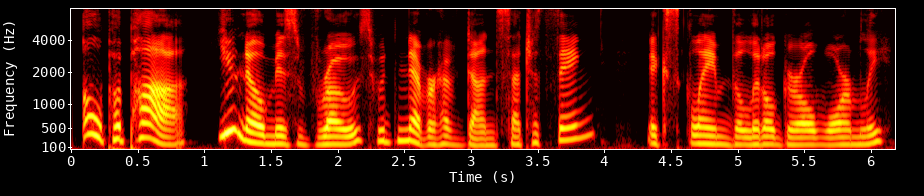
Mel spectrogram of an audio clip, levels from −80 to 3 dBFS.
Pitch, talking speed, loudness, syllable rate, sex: 190 Hz, 175 wpm, -19 LUFS, 4.5 syllables/s, female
